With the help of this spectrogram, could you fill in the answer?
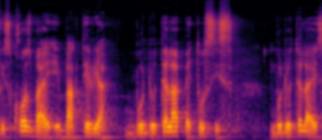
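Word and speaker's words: Bordetella: Bodoella ptosis. Bodoella is spelled B O R D E T E L L A. Budotella. Ella. Ella. If your name is Ella, budella ptosis.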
